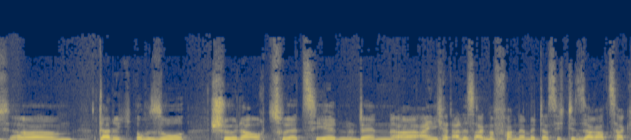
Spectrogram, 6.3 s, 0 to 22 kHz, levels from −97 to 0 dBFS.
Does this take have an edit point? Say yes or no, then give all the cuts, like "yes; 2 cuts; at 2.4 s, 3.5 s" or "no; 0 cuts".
no; 0 cuts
